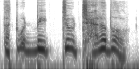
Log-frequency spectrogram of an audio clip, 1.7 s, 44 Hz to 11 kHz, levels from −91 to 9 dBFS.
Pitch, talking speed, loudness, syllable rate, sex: 190 Hz, 170 wpm, -17 LUFS, 5.0 syllables/s, male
